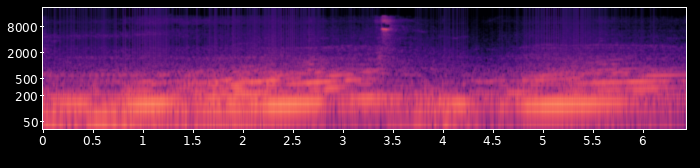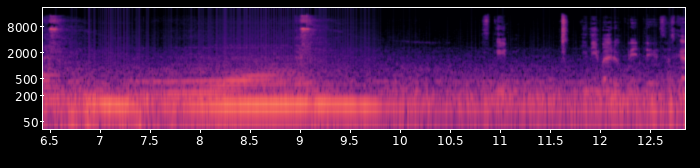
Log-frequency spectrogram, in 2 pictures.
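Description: A small Honda S660 engine with a new full exhaust piping system idles and revs in slow repeated swells, its exhaust note rising and falling with a throaty rumble, close by, with faint sharp clicks.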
